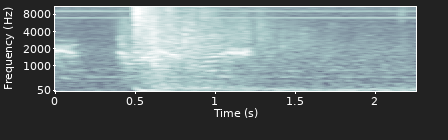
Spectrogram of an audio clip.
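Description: The FV215B 183 tank's gun fires in World of Tanks: one heavy boom with a sustained rumbling wash afterward, with a voice talking underneath.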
